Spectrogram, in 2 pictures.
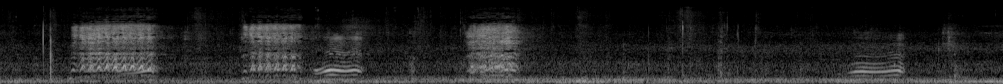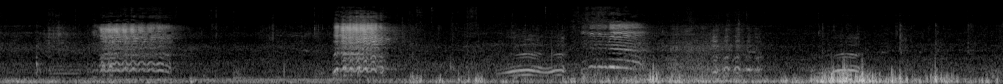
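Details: Bishi goats, part of a group of nineteen being sold, bleating repeatedly: harsh, wavering calls spaced a second or two apart, some higher and tremulous, with low rumbling and handling noise and one deep groan near the end.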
